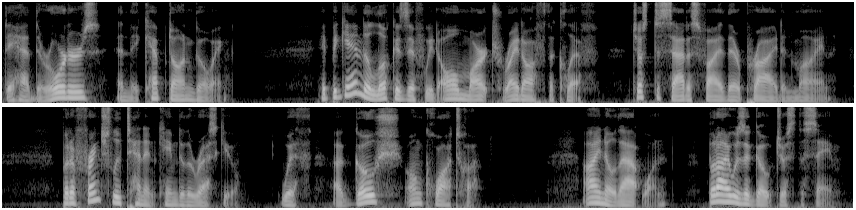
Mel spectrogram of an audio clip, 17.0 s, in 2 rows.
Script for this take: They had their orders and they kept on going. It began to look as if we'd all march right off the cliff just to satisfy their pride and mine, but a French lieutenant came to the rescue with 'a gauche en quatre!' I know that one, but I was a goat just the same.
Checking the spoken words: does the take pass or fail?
pass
